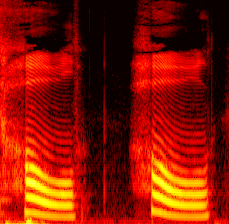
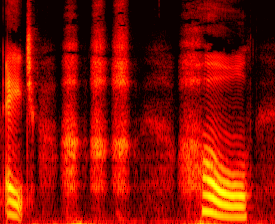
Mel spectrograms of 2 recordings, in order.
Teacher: this W is obviously silent we just start with the aspirate h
